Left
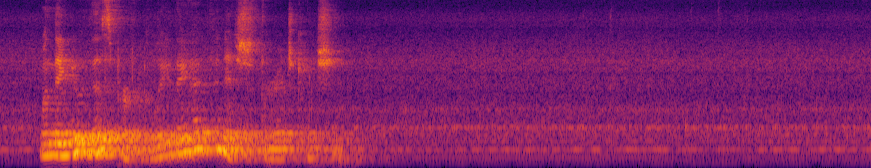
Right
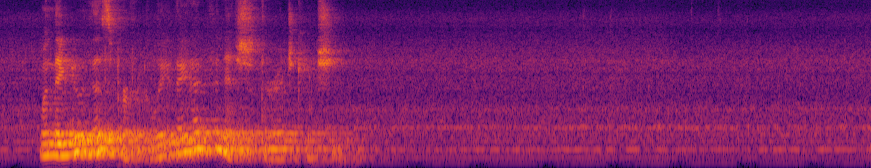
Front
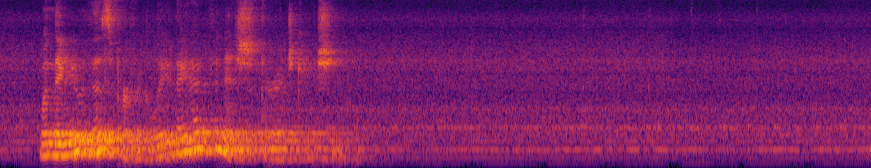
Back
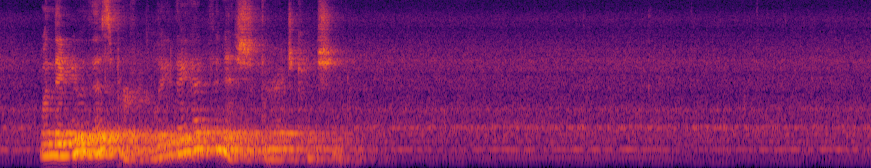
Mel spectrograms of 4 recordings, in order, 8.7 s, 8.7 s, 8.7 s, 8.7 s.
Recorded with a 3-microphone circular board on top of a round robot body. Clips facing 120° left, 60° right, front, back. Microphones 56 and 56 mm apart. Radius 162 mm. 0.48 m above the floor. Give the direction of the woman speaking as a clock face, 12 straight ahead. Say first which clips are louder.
Left 1 dB, front 1 dB; 12 o'clock.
